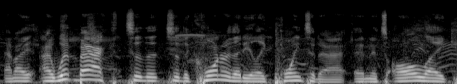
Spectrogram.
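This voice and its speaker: A gaming YouTuber chats casually at his computer in a home room while playing a video game, his voice a little high and dark-toned at normal speed, with slight background noise. His commentary rambles with lots of fillers, and he sounds stuffed up from his sinuses.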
